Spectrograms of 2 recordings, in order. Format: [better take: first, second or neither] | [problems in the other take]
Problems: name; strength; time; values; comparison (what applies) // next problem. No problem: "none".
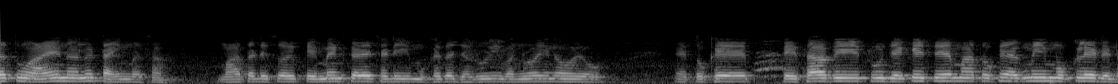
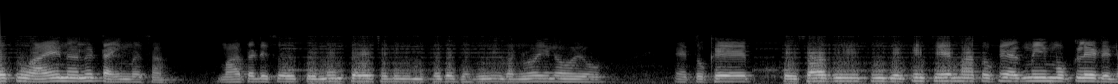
first | noise reduction (neural separator model SepFormer DNS4)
